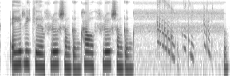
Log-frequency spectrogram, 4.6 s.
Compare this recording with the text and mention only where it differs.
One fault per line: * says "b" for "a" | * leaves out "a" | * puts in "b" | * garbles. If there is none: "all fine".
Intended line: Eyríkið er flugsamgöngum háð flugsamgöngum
all fine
